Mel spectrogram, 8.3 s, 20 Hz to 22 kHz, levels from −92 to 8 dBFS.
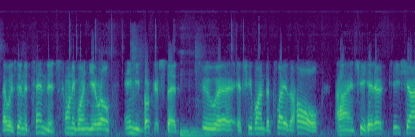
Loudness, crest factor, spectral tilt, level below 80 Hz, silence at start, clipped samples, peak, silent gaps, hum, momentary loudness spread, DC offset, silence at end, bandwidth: -22 LUFS; 14 dB; -6.5 dB/octave; -60 dBFS; 0.05 s; under 0.1%; -6 dBFS; none; none; 10 LU; under 0.1%; 0 s; 11 kHz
